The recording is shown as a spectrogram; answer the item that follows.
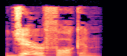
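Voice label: "gerfalcon", British English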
